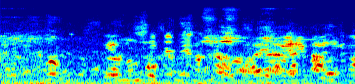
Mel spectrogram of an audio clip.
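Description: A man speaks loudly and with animation to a crowd, close to a microphone.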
